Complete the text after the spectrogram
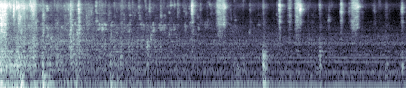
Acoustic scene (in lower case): kitchen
